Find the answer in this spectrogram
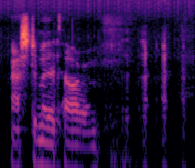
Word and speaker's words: Astra Militarum: You always used to pronounce that correctly. Astra Militarum.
